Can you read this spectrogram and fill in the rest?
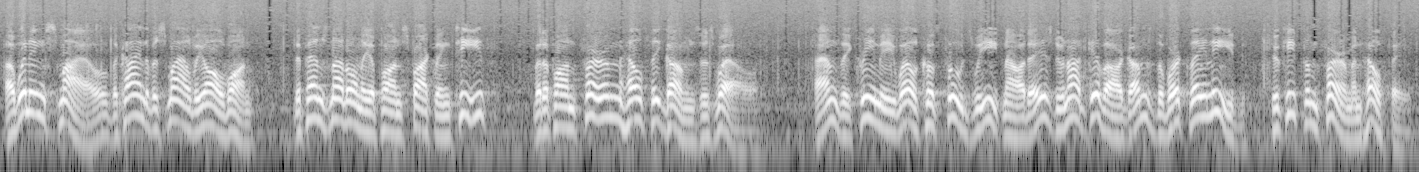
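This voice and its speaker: A man's voice: mid-range voice, very animated, normal speed, breathy edge. An American man announcing and reading scripted advertising in a 1940s radio style. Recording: dull, faintly noisy 1940s radio recording.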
